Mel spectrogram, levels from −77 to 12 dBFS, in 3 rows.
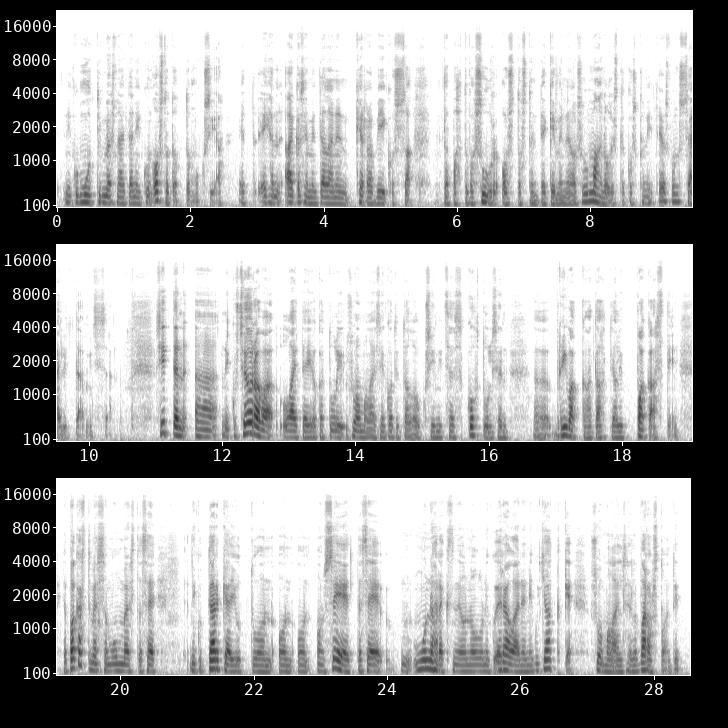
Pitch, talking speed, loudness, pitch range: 130 Hz, 155 wpm, -22 LUFS, 120-155 Hz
